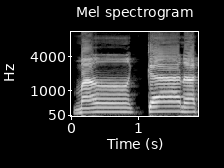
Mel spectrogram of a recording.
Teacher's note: نون ساکن پر غنہ کریں گے، آواز ناک میں چھپائیں گے۔ من کان، کاف کو باریک کرنا ہے۔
